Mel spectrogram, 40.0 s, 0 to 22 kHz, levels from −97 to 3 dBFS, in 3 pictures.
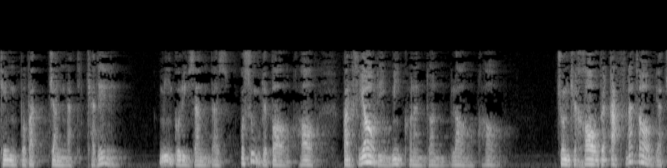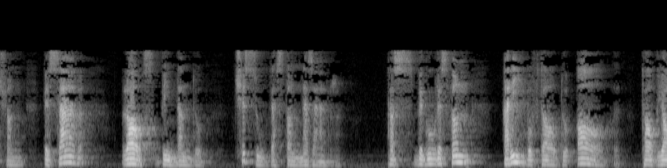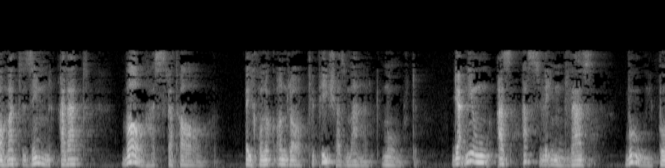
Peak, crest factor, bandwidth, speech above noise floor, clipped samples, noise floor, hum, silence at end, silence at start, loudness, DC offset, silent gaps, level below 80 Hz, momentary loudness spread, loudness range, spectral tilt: -4 dBFS; 24 dB; 6.4 kHz; 42 dB; under 0.1%; -68 dBFS; none; 0 s; 0 s; -26 LUFS; under 0.1%; none; -50 dBFS; 17 LU; 8 LU; -5.5 dB/octave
